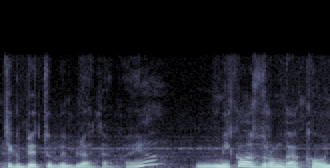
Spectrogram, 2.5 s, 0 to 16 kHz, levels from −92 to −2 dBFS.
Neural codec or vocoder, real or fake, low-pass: none; real; 10.8 kHz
